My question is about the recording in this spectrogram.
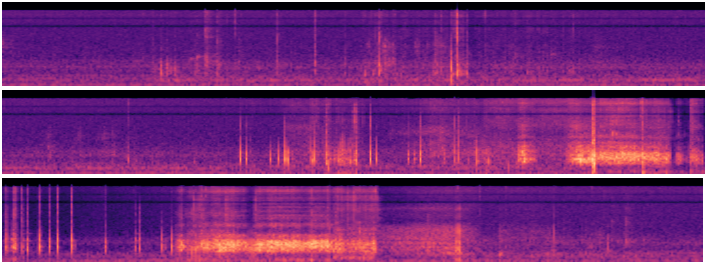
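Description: A cat crunching dry kibble off a wooden floor, a few small crunches at a time. About halfway through come a run of sharp clicks and two loud scraping, rustling bursts a few seconds apart.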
